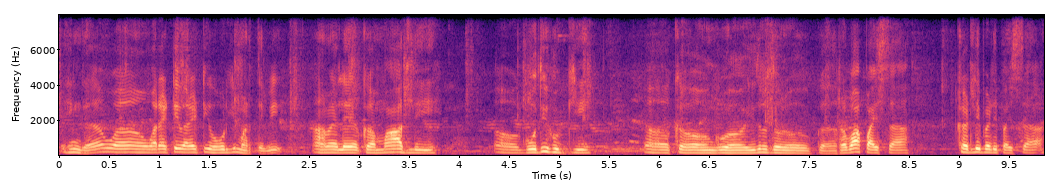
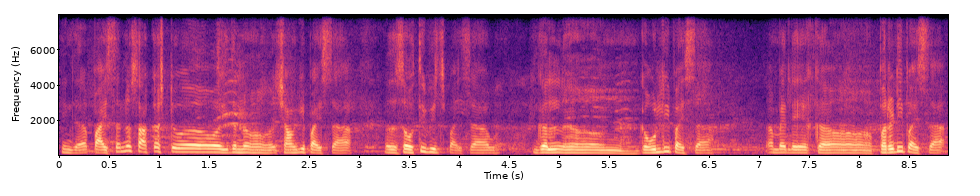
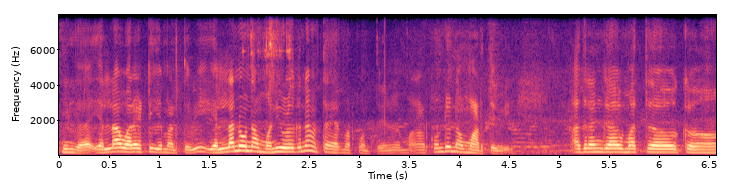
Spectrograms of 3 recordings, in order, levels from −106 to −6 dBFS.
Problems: background sounds at intervals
